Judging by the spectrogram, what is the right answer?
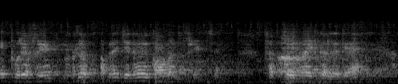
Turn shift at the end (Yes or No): No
